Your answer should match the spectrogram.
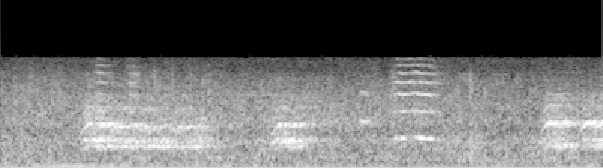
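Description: Puppies whining in play: a long high whine about half a second in, then shorter cries near two seconds, just under three seconds, and at the end.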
